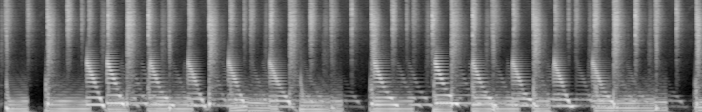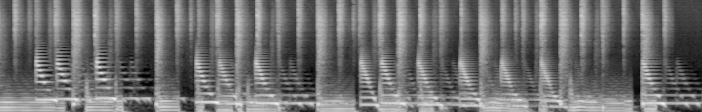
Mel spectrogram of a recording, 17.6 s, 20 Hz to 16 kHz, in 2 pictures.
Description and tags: Stevie run 2
a short loop with some drums, and basses, made with Cubase SE
bass, funk, loop, synth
